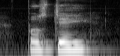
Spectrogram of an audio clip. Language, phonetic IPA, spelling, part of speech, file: Czech, [ˈpozɟɛjɪ], později, adverb, Cs-později.ogg
- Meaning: later (more late)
